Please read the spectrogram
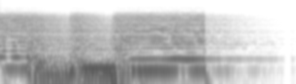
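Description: Overdubbed distorted electric guitar tracks playing back from a mixing project, heavily effected: held chords of a hard riff between heavy rock and metal, which stop about three-quarters of the way through and ring out.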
